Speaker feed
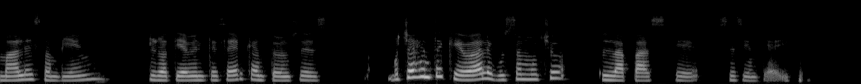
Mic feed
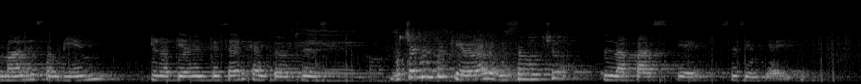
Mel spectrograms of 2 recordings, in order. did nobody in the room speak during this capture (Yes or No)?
No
